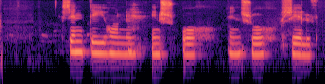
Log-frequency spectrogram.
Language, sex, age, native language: Icelandic, male, 6, Icelandic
